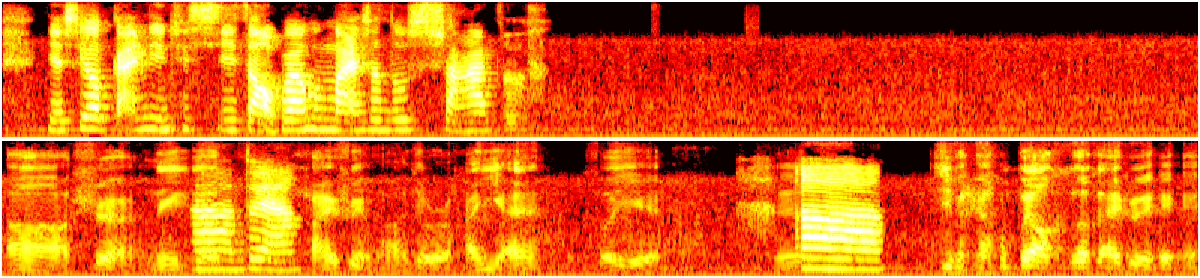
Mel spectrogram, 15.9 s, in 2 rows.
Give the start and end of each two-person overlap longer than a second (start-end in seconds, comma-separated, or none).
none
